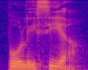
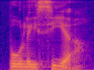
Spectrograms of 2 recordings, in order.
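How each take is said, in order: The two takes are said the same way.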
